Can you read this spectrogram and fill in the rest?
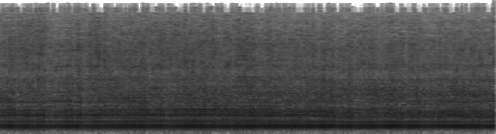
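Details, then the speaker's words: Lawn mower, carburetor just cleaned, muffler removed, horn added: harsh, rapid, even unmuffled popping bark, steady at constant throttle; very loud open exhaust. "All the neighbors hate me now. I can't hear you. All the neighbors hate me now. It's so loud."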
